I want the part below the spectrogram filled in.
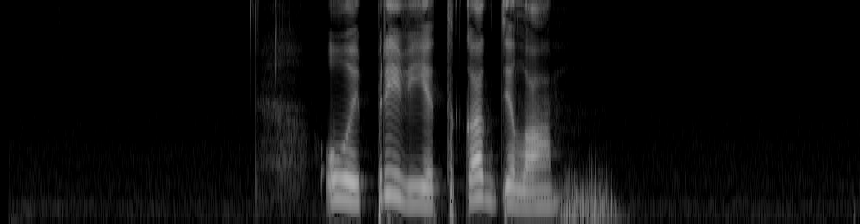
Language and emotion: Russian, neutral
